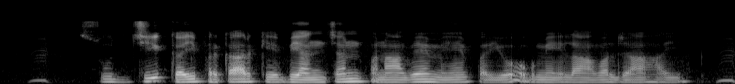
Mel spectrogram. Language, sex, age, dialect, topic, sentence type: Magahi, male, 18-24, Central/Standard, agriculture, statement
